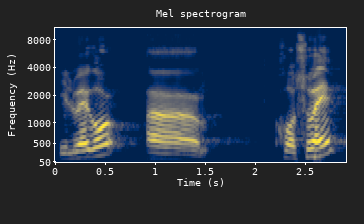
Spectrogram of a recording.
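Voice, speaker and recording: A man's voice: a little high, big pitch swings, extremely slow, bright, forceful tone, smooth. A man, a pastor leading an interactive Bible workshop in church. He talks playfully and drills the listeners with repeated lists and questions. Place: church before a congregation.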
